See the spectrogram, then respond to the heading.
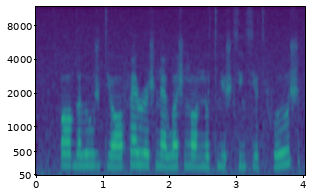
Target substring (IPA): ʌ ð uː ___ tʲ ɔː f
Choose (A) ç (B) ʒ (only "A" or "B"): B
